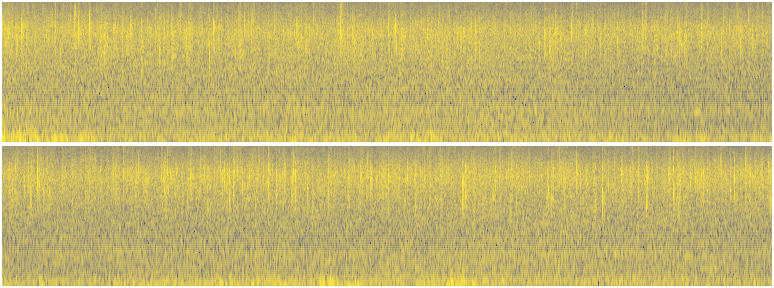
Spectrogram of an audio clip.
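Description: Heavy rain falling steadily on paving and foliage, a dense patter of drops, with a low, uneven rumble of wind gusting on the microphone.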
